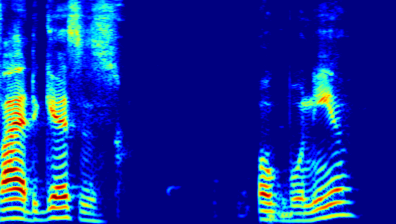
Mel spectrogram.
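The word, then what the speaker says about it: Ogbonnia: Um is that how you pronounce his last name? I if I had to guess is Bonia. Oonia.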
